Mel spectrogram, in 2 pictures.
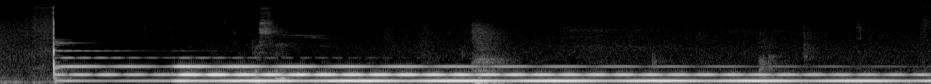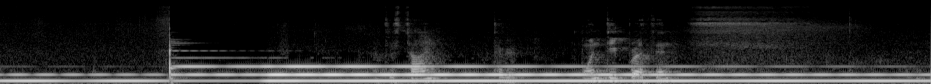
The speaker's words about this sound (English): So we're going to start with three bells and end with three bells.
